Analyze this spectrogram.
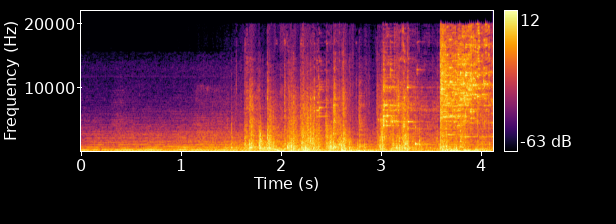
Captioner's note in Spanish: vidrio roto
